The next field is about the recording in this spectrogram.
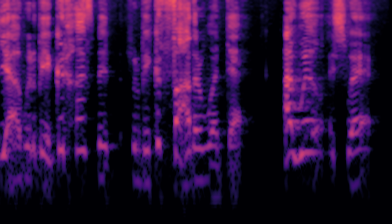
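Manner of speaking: put-on, very high, tearful blubbering sob-talk. Retelling own answer in a show's exit interview: imitating own past crying. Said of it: "I start crying".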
